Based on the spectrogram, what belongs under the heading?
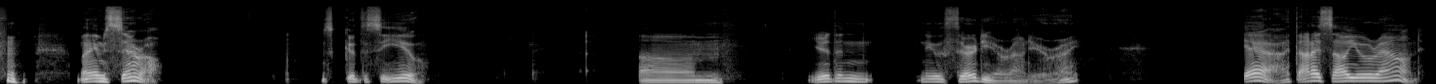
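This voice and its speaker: Sero, a man playing an easygoing, slow-talking young student. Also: mid-range voice, sing-song, no room sound, studio quality, heavily acted. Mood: friendly. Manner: hesitant, chuckling, informal, speaking straight to the listener. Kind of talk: ASMR audio roleplay, one-sided casual chat.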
